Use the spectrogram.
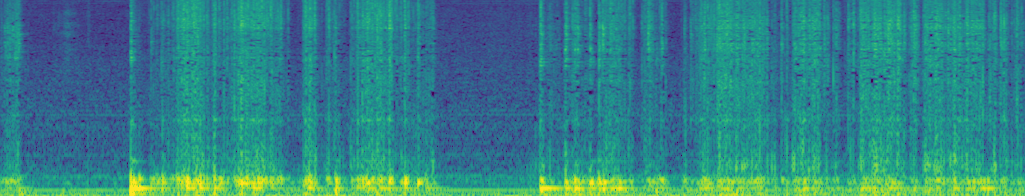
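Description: The bristles of a golf club cleaner are scrubbed back and forth over a hollow, silver wire-mesh microphone grille. Close, scratchy brushing rasps continuously with a heavy low rumble and a steady low hum. Two louder scrapes land near the first and fourth seconds.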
